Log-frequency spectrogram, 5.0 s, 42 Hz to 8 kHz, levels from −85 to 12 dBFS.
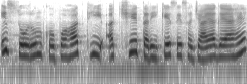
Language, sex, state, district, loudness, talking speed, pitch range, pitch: Hindi, female, Bihar, Vaishali, -15 LUFS, 145 wpm, 230-270 Hz, 245 Hz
